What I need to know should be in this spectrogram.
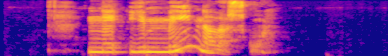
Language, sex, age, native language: Icelandic, female, 30-39, Icelandic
